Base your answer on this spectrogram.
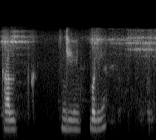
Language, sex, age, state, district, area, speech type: Urdu, male, 18-30, Uttar Pradesh, Shahjahanpur, urban, conversation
